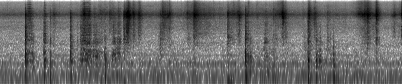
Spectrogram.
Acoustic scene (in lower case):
kitchen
